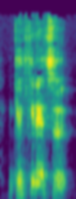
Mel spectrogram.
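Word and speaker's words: 激烈: 강렬한 발음은 쿄레츠, 쿄레츠. 그리고 앞에 글자가 맹자입니다. 아주 맹렬하게 말이죠. 모레츠, 모레츠. 격자입니다. 격렬하게 게키레츠, 게키레츠.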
